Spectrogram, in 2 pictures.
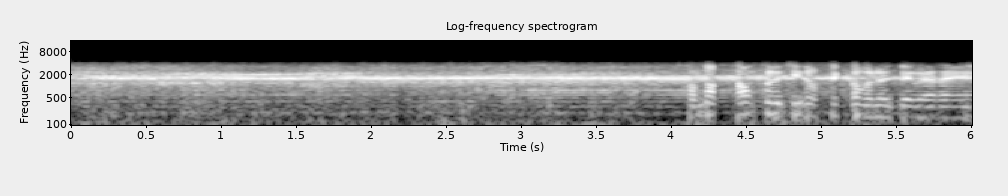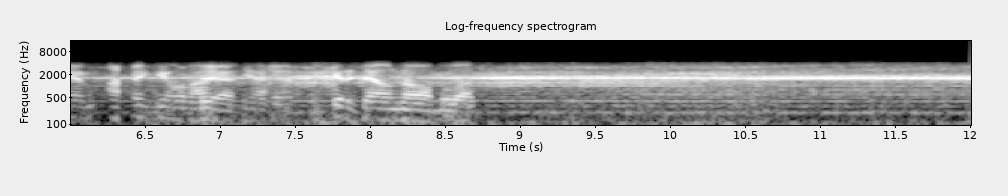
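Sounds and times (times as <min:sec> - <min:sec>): model helicopter rotor whine: 0:00.0 - 0:12.0.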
